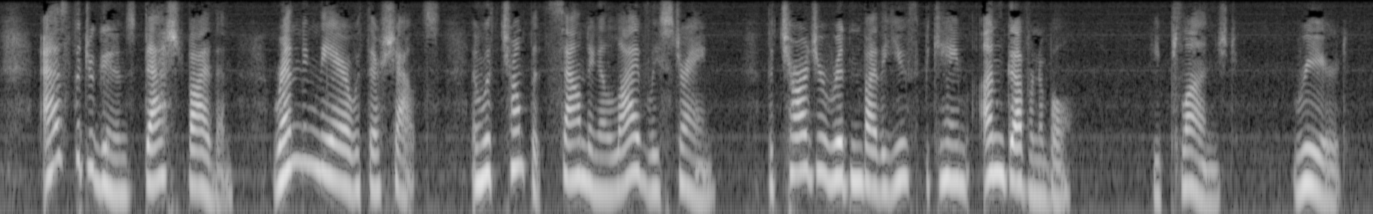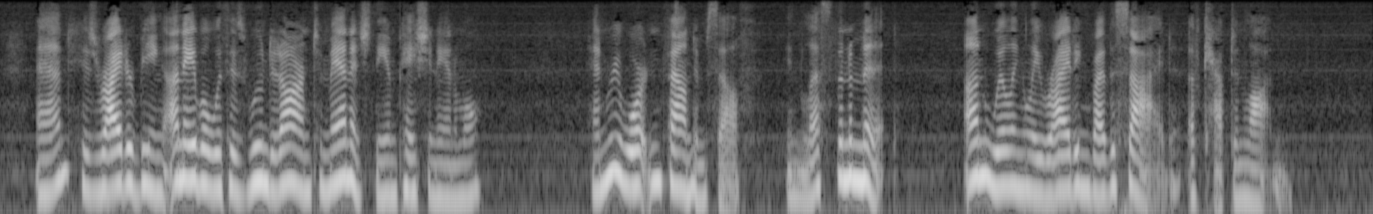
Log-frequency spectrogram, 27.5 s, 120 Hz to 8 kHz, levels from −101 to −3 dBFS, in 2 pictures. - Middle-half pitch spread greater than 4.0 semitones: Yes, average, 4.5 semitones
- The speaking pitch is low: No, high, 205 Hz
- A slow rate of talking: Yes, slow, 130 wpm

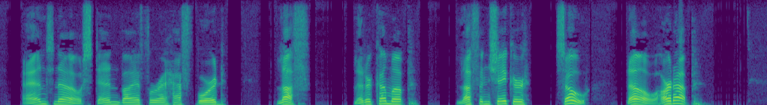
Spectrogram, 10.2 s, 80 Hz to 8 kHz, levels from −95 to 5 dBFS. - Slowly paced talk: Yes, slow, 125 wpm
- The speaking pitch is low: No, medium, 165 Hz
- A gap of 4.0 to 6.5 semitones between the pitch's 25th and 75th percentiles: No, average, 3.6 semitones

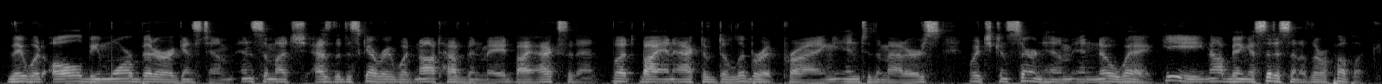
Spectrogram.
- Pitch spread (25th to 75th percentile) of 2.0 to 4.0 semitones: Yes, average, 2.7 semitones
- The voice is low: Yes, low, 120 Hz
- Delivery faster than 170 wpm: Yes, average, 185 wpm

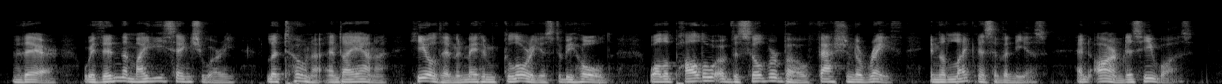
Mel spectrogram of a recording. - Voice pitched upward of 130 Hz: No, low, 115 Hz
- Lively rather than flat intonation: No, average, 3.9 semitones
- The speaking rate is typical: Yes, average, 170 wpm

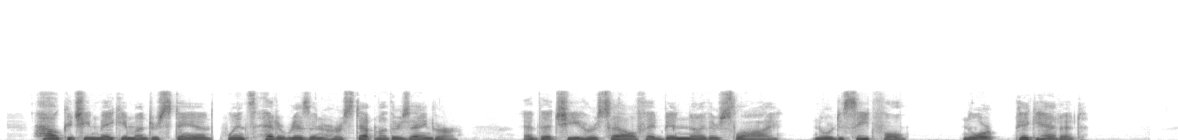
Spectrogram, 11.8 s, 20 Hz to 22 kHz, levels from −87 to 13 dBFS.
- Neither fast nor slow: No, slow, 120 wpm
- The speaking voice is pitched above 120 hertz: Yes, medium, 185 Hz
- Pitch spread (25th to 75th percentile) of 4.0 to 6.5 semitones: Yes, average, 4.8 semitones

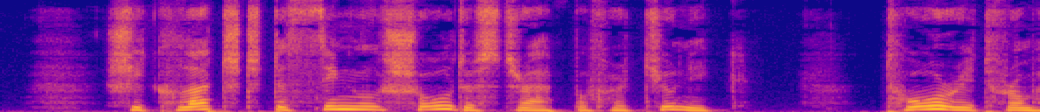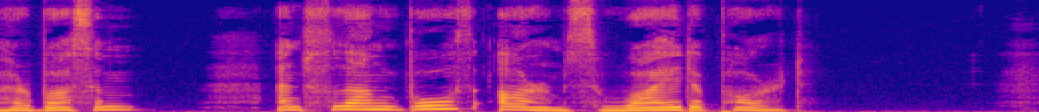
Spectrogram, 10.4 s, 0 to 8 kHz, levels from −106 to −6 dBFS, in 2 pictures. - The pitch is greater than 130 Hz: Yes, medium, 185 Hz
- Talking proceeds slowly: Yes, slow, 115 wpm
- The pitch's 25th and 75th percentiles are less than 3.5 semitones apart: No, average, 4.7 semitones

